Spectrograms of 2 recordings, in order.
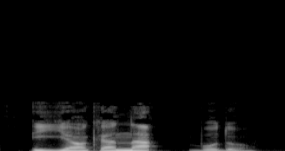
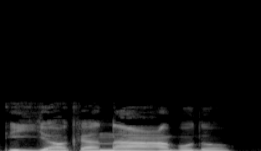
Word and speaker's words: ایاک نعبد: تلفظ غلطش رو اول انجام میدم، بعد تلفظ صحیحش رو. ایاک نعبد، این غلطه. و اما ایاک نعبد، ایاک نعبد، این صحیح و درسته.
